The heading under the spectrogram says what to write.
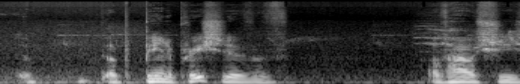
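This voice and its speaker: This man's voice is somewhat breathy, moving at a moderate pace with lively intonation. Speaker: vlogger. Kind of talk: personal monologue. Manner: halting.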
